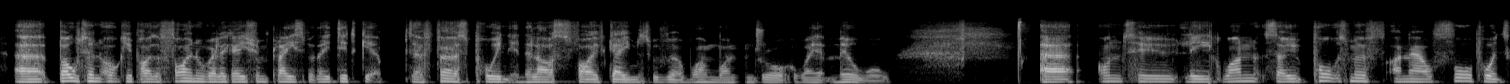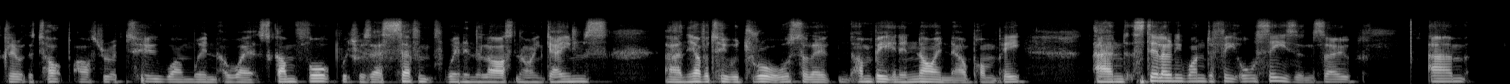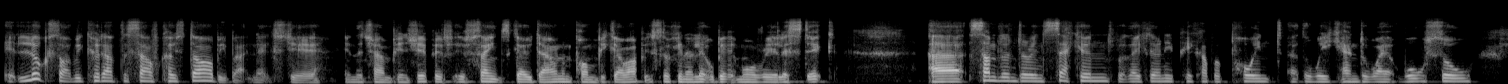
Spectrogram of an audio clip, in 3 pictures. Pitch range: 115-140 Hz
